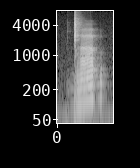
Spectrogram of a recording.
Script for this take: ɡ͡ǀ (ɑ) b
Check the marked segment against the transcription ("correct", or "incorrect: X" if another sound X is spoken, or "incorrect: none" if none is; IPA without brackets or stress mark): incorrect: a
